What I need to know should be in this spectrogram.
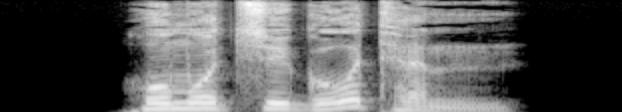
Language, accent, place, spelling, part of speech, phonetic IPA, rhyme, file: German, Germany, Berlin, homozygotem, adjective, [ˌhomot͡syˈɡoːtəm], -oːtəm, De-homozygotem.ogg
- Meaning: strong dative masculine/neuter singular of homozygot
